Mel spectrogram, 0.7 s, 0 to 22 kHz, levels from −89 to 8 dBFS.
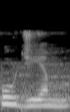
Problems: constant background noise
